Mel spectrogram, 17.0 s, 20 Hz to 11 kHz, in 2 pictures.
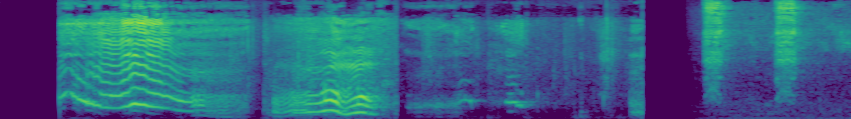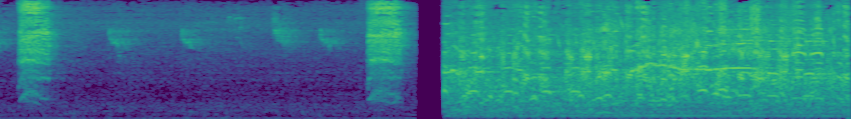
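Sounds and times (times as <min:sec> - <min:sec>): bird harsh calls: 0:07.0 - 0:10.6, 0:11.3 - 0:17.0
chorus of many birds: 0:11.3 - 0:17.0.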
